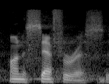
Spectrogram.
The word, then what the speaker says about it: Onesiphorus: Onesiphorus is how you pronounce it.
